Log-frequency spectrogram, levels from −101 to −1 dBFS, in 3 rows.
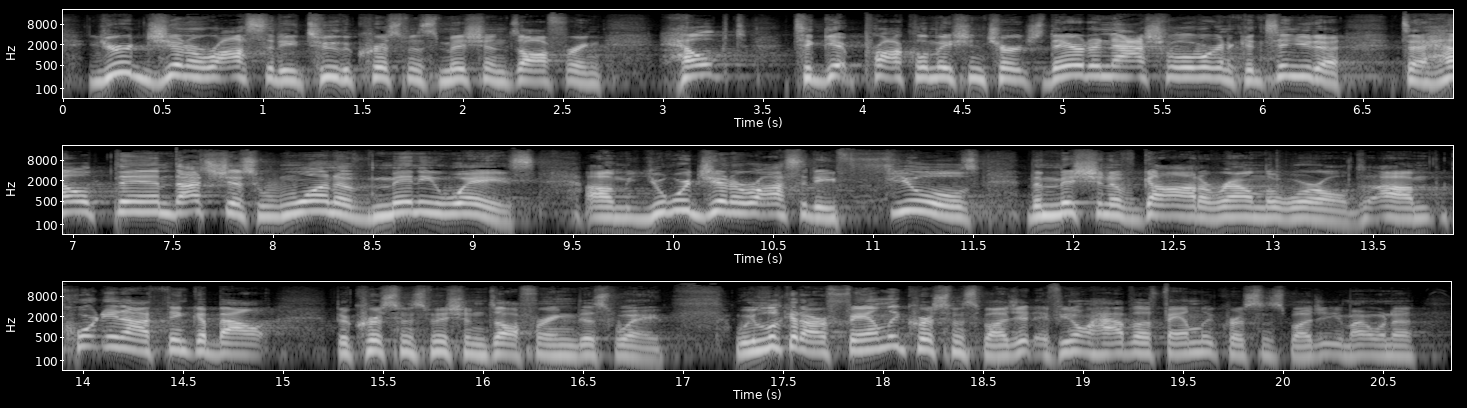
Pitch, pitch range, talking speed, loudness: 190 Hz, 165-220 Hz, 205 wpm, -28 LUFS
